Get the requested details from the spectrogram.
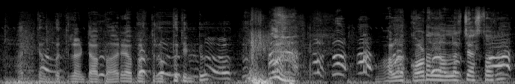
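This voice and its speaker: A man's voice: medium pitch, animated, fast, over loud music, close to an everyday voice. Young male lead played by a man: cool, probing, then stern and commanding. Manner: probing, stern, rising to a shout. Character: sharp, protective young hero interrogating. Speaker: nephew questioning a servant. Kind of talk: film dialogue.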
